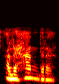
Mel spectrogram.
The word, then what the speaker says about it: Alejandra: Alec or Alejandra or Alec. How do you say that name? – His name is Alejandra.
